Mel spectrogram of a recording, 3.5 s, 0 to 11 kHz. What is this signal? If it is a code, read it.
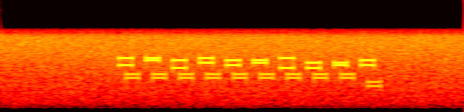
Multi-frequency trunk signalling (R2, with the far end's replies), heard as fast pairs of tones, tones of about 100 ms, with phone line noise. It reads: 8049567235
